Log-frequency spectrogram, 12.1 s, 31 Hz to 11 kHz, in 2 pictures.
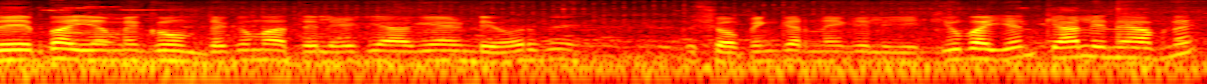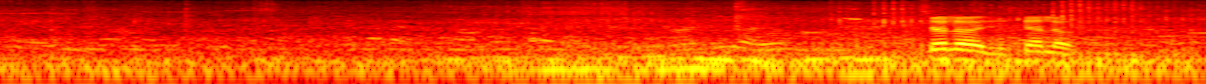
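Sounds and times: low rumble of traffic: 0:00.0 - 0:12.0
people talking: 0:00.0 - 0:12.0.

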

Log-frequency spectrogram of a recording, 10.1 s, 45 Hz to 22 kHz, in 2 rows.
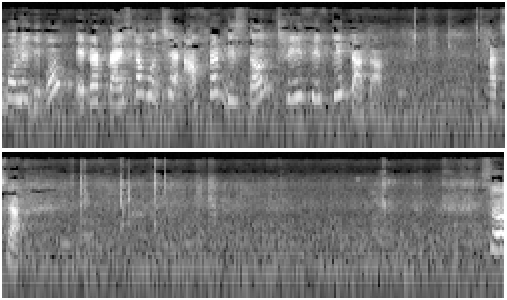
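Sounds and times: woman speaking: 0:00.0 - 0:04.0, 0:04.8 - 0:05.4, 0:09.8 - 0:10.0.

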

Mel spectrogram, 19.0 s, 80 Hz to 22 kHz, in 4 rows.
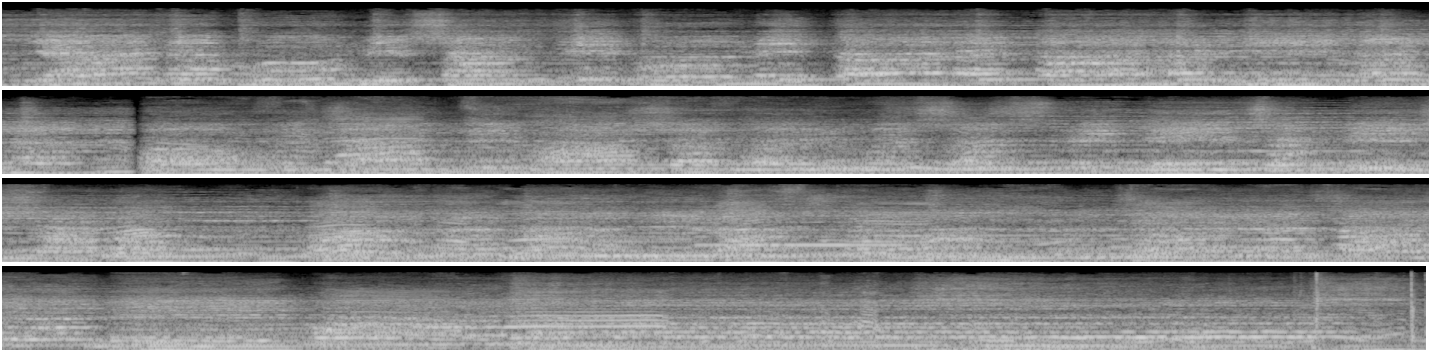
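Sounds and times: crowd singing along: 0:00.0 - 0:19.0
group of voices singing: 0:00.0 - 0:19.0.

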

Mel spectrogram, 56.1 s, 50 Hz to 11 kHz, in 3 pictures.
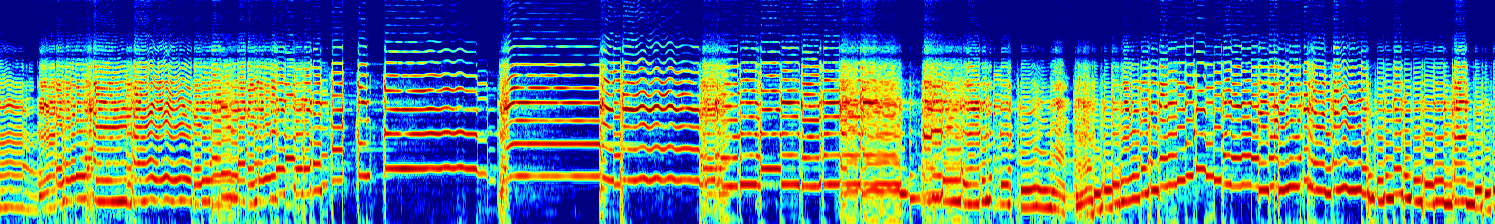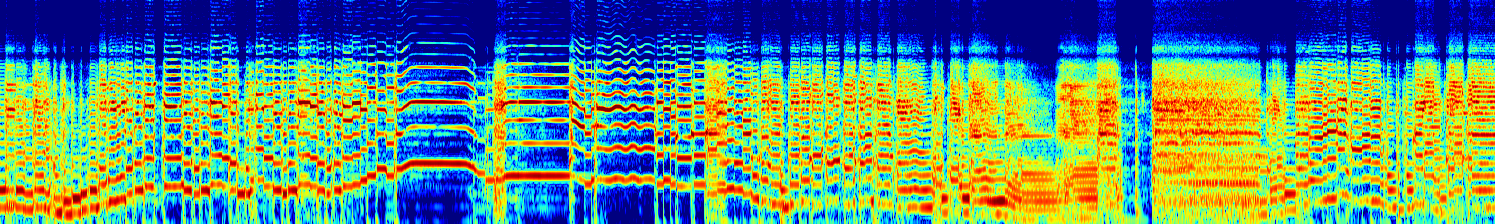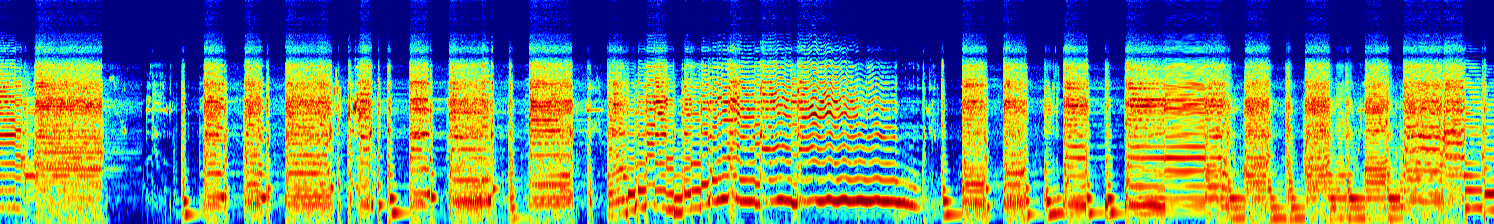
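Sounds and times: distorted electric guitar: 0:00.0 - 0:56.0.

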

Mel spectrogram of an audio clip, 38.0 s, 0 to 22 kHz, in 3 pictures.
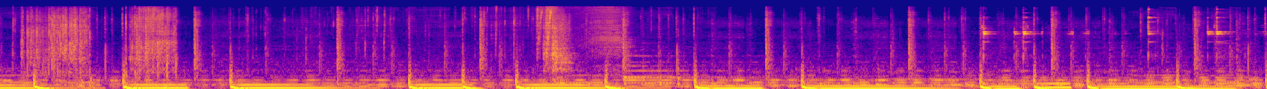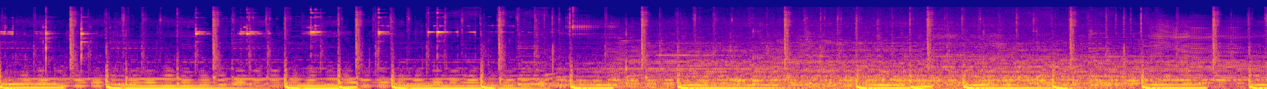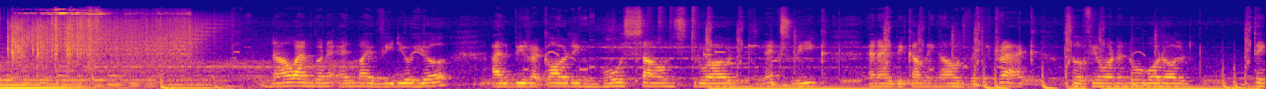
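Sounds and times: music with bass and kick drum: 0:01.2 - 0:25.8
metal rod tapping glass bulb: 0:09.8 - 0:14.0, 0:14.6 - 0:17.8.

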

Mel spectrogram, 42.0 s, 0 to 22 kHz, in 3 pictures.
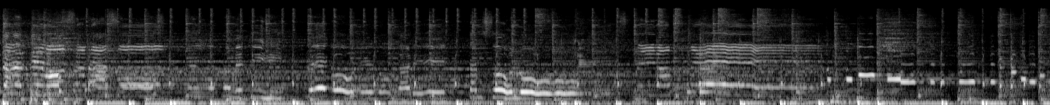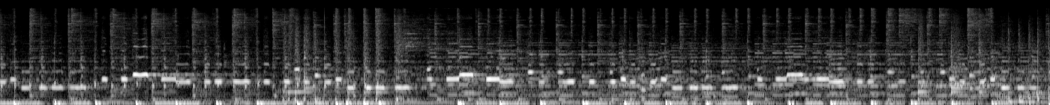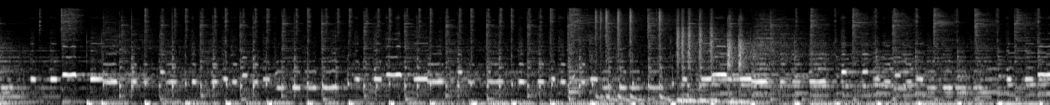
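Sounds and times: bass beat and drums: 0:00.0 - 0:42.0
high lead melody: 0:00.0 - 0:42.0
live band playing dance music: 0:00.0 - 0:42.0.

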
